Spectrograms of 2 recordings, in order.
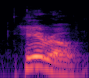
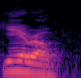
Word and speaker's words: gyro: I need to get that gyro off the screen because I'm insanely hungry now. – Right. Hero, Euro. You're saying it wrong. Euro. – You said gyro, I'm copying you.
